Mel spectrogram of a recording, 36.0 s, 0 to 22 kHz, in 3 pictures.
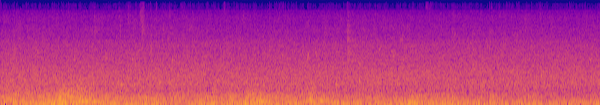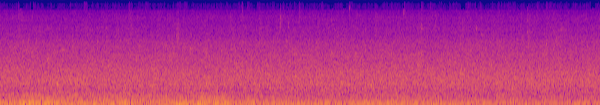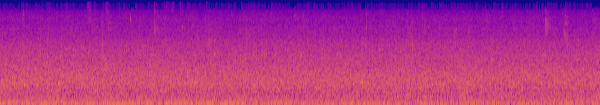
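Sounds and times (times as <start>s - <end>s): thunder rumbling: 0.0s - 9.3s
steady rain falling: 0.0s - 36.0s.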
